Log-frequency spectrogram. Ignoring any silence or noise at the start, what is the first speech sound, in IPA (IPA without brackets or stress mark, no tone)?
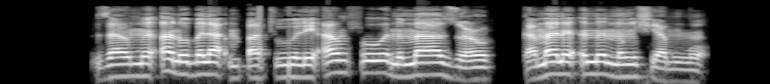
z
